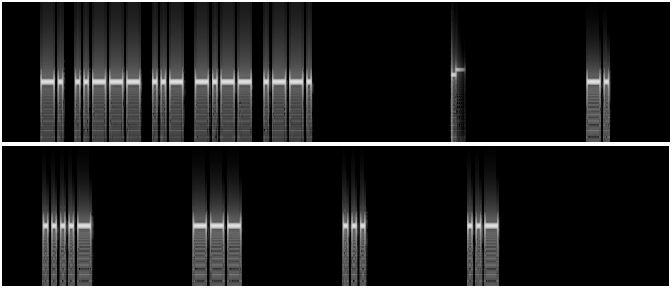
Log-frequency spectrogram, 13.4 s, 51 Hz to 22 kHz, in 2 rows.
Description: Morse code, heard as a keyed tone, about 28 wpm, spaced as for 12 wpm, 700 Hz. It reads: N2UYP N4OSU
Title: USA Call Signs - 5 Characters - 8x Character Spacing - 28wpm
